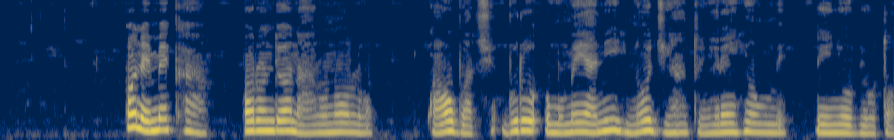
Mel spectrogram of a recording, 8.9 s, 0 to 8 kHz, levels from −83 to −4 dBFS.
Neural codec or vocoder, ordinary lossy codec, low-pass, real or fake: none; none; none; real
